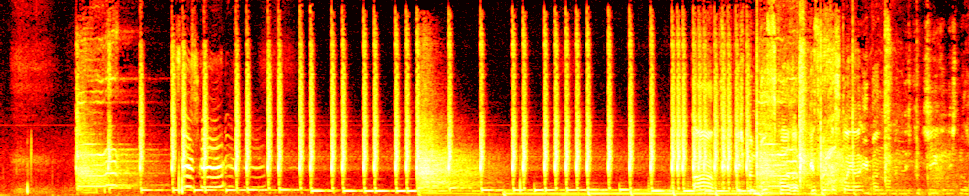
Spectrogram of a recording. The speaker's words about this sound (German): So beginnt der Song und wir können ihn am Schluss der Sendung auf jeden Fall nochmal ganz spielen.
